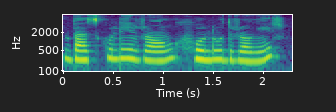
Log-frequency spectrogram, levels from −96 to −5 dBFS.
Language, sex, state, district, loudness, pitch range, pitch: Bengali, female, West Bengal, Alipurduar, -17 LUFS, 235-265 Hz, 250 Hz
